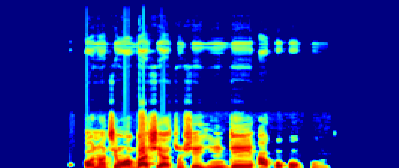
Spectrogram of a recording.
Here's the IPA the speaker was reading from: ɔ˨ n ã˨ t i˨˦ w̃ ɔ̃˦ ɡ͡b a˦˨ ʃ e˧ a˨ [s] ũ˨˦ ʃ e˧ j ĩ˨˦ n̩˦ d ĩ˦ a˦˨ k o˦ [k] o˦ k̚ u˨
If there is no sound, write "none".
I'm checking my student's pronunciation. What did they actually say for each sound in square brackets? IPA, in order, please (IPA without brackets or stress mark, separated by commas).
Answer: t, k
